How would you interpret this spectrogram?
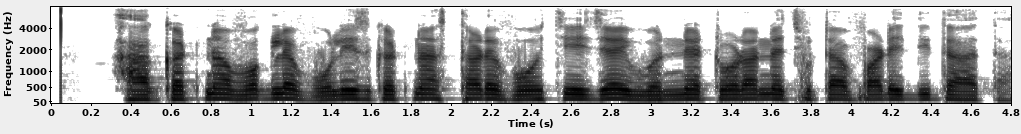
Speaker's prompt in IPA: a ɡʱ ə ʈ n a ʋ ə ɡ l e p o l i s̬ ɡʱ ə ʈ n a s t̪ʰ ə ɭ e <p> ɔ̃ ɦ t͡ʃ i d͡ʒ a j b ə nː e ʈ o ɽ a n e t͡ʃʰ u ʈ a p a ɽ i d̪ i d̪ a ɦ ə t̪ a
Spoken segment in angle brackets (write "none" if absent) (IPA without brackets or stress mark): p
